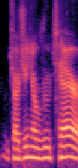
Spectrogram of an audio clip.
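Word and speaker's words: Georginio Rutter: talk about uh router Georgina Rooter is how it's pronounced currently uh Georgina Rooter and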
